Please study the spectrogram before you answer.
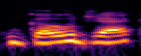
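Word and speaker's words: Gojek: Uh Go Jack is spelled G O J E K.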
